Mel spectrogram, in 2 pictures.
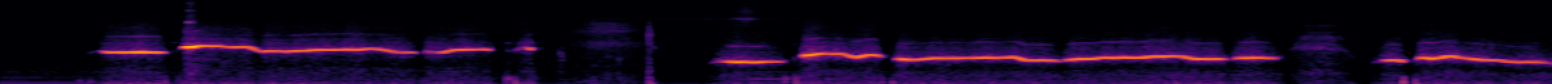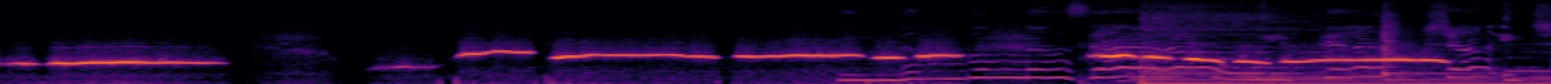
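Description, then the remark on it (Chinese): Someone whistles a meandering tune with their mouth, a clear, pure, high tone in several phrases broken by short pauses. Toward the end, a lower tone and a buzzy background sound join in. “除非是口哨啊。”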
